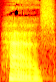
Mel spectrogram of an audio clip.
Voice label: "has", US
